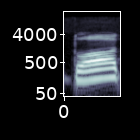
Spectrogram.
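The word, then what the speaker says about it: ض: Dad is read by the sides of the tongues and the root of the upper molars. So try to pronounce Dad from the side of the tongue and the roots of the upper molar. Try to pronounce it and say Dad, Dad.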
